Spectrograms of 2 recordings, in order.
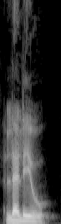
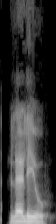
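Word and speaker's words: λαλέω: Pour un homme, n'importe quel homme de cette administration, n'importe quel homme, pour prononcer le mot grec « prononcer ». Est-ce ce terme magnifique, l'aléo ? L-A-L-E-O, l'aléo.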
